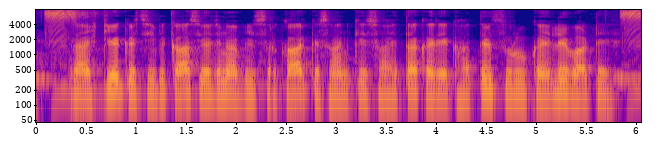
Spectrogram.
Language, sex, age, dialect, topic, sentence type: Bhojpuri, male, 31-35, Northern, agriculture, statement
